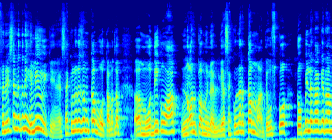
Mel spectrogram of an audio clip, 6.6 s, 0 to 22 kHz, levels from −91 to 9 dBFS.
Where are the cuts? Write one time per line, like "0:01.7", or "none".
none

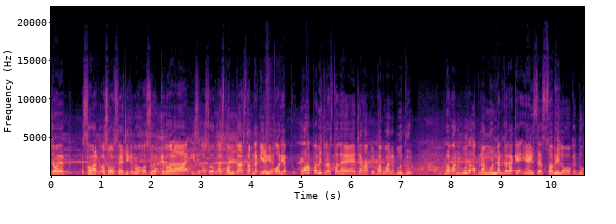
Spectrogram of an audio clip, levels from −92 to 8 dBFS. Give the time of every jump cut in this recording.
0:04.4

